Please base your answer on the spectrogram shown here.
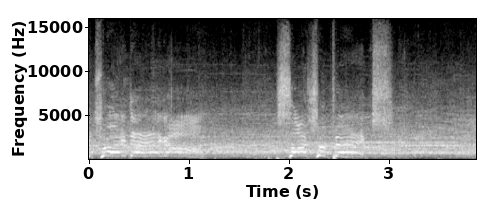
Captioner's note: crowd cheering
